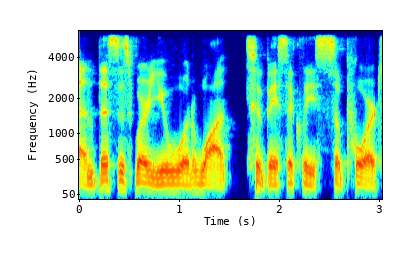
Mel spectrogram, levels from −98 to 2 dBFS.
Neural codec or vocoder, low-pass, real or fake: none; 5.4 kHz; real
